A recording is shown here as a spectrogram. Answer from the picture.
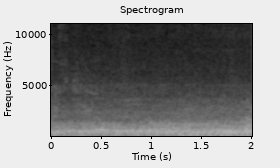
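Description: Indistinct background voices over a steady hum of hall noise, with no single sound standing out.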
